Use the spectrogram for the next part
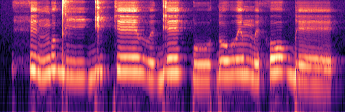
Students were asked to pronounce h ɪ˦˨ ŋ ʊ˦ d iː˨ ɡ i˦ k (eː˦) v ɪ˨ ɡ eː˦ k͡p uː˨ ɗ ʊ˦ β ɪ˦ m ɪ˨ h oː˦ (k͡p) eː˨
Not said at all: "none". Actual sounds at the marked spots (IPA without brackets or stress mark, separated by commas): eː˦, ɡ͡b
